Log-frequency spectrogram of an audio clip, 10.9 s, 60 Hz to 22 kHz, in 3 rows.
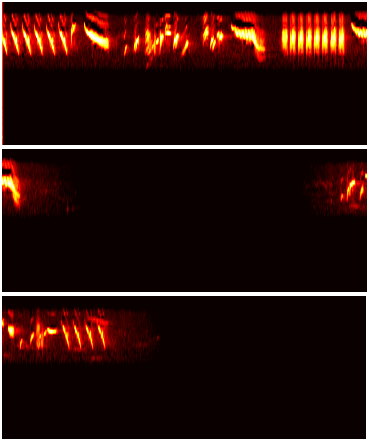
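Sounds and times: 
bird twittering: 0.0s - 3.8s, 7.0s - 8.4s.

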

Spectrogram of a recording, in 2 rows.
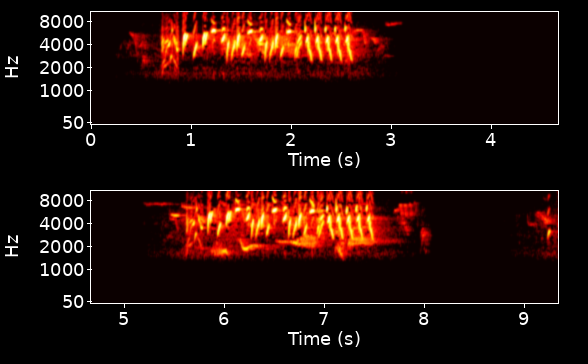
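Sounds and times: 
bird giving quick high chattering chirps: 0.7s - 2.6s, 5.6s - 7.5s.

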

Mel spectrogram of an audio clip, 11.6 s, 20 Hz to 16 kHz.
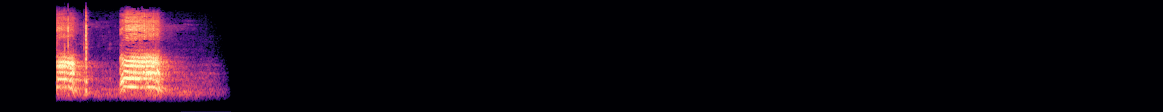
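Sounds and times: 
bird hoarse grating calls: 0.6s - 2.3s.

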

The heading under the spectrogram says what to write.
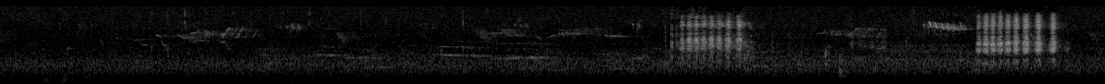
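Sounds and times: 
bird calls in bright buzzy pulses: 6.7s - 7.6s, 9.8s - 10.7s.

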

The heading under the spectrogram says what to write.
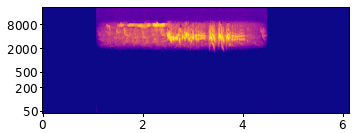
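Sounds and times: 
European robin singing: 1.2s - 4.5s.

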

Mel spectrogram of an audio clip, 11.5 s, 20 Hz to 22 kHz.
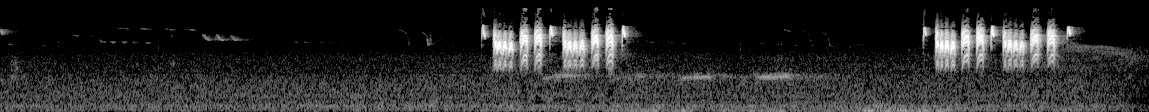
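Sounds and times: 
Eurasian blue tit buzzy churring calls: 4.8s - 8.0s, 9.2s - 10.8s.

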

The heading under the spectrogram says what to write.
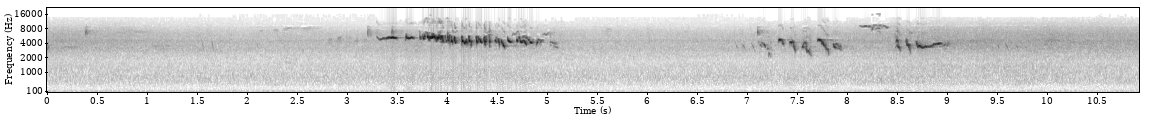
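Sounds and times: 
European robin singing a rapid high warbling phrase: 0.4s - 5.2s, 6.9s - 9.8s.

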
